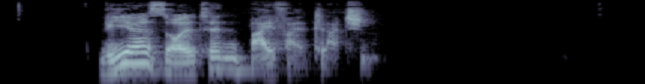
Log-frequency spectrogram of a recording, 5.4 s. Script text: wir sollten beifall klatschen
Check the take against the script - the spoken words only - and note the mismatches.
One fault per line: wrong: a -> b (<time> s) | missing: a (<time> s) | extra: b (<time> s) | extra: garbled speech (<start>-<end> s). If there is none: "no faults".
no faults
